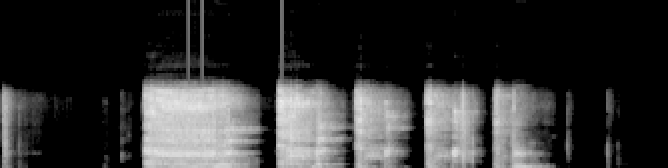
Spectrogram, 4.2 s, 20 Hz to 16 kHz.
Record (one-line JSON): {"cough_length": "4.2 s", "cough_amplitude": 32768, "cough_signal_mean_std_ratio": 0.53, "survey_phase": "beta (2021-08-13 to 2022-03-07)", "age": "18-44", "gender": "Male", "wearing_mask": "No", "symptom_cough_any": true, "symptom_shortness_of_breath": true, "symptom_fatigue": true, "symptom_fever_high_temperature": true, "symptom_headache": true, "smoker_status": "Never smoked", "respiratory_condition_asthma": true, "respiratory_condition_other": false, "recruitment_source": "Test and Trace", "submission_delay": "3 days", "covid_test_result": "Positive", "covid_test_method": "LFT"}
